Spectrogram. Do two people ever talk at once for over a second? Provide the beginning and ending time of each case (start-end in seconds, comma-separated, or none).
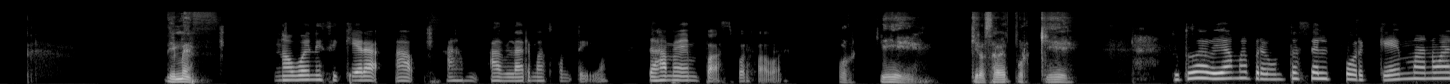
none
